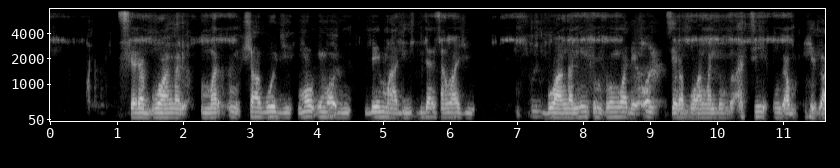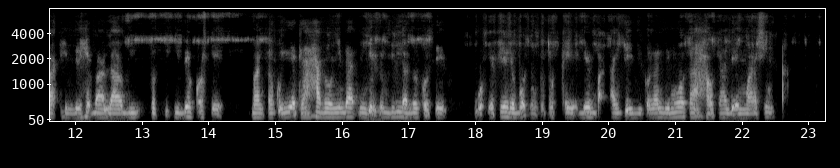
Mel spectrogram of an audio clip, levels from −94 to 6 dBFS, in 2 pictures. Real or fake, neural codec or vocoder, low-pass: fake; codec, 32 kHz, 1.9 kbps, SNAC; 7.2 kHz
